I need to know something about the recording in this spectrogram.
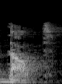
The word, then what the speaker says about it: doubt: O vídeo mostrou muito rapidamente os sons não pronunciados na língua inglesa, como o som mudo do B na palavra doubt. Além desses sons mudos, devemos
